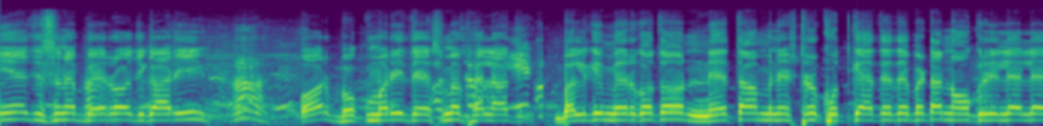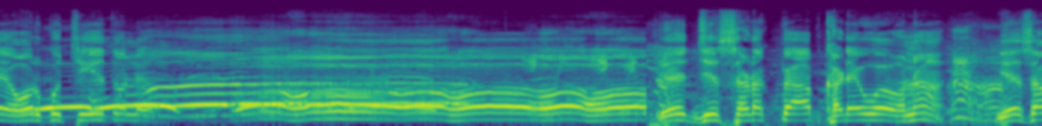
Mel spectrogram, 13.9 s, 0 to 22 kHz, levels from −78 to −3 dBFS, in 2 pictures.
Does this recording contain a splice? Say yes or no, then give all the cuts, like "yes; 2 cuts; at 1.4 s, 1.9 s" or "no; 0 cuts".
yes; 2 cuts; at 3.6 s, 11.3 s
